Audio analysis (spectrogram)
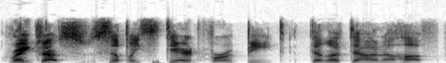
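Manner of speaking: ordinary delivery, nothing marked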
